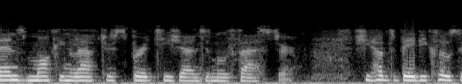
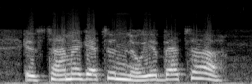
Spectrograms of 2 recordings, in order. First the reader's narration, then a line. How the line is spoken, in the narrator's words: hollered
